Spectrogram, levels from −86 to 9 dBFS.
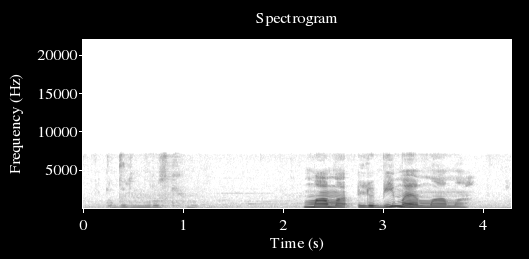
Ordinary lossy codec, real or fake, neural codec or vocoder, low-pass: none; real; none; 7.2 kHz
